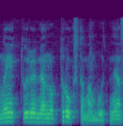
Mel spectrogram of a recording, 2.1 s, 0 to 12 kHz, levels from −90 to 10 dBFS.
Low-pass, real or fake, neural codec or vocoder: 7.2 kHz; fake; codec, 16 kHz, 8 kbps, FunCodec, trained on LibriTTS, 25 frames a second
